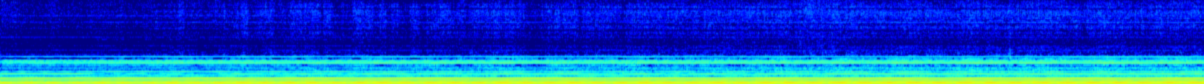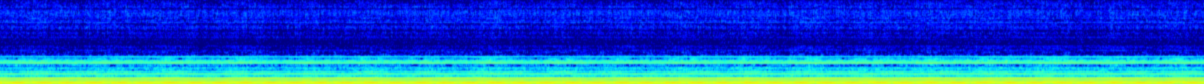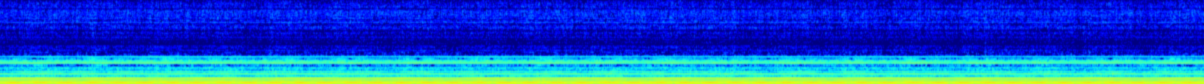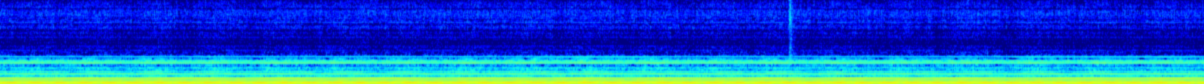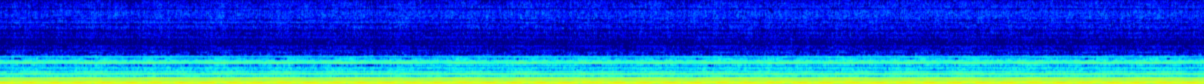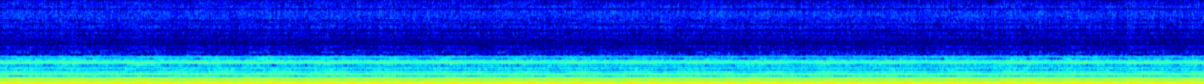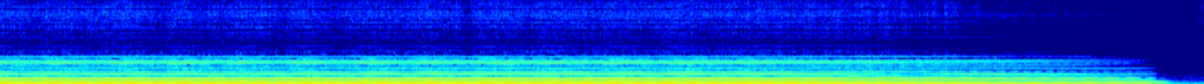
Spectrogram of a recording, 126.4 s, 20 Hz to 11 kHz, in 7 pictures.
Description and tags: Harmonium Drone1
Medium tone drone from my Paul company (India) harmonium. Recorded with Zoom H4N via onboard mics, 3 feet in front of harmonium on same (floor) level. Edited with Audacity 2.06. Recorded on 2-11-15 at 2:35 pm, Mountain Time.
ambient, drone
